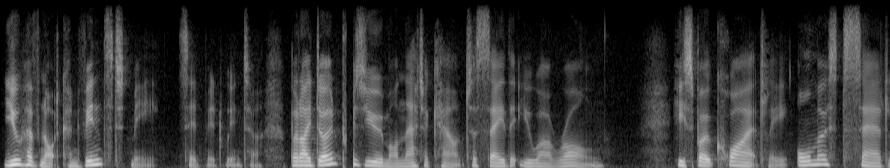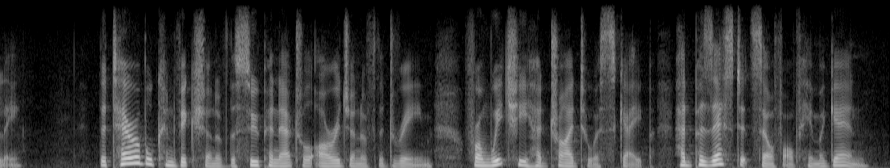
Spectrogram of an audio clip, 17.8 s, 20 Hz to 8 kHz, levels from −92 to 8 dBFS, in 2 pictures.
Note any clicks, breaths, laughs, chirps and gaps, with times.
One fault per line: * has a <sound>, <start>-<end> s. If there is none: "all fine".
* has a dropout, 3.5-3.5 s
